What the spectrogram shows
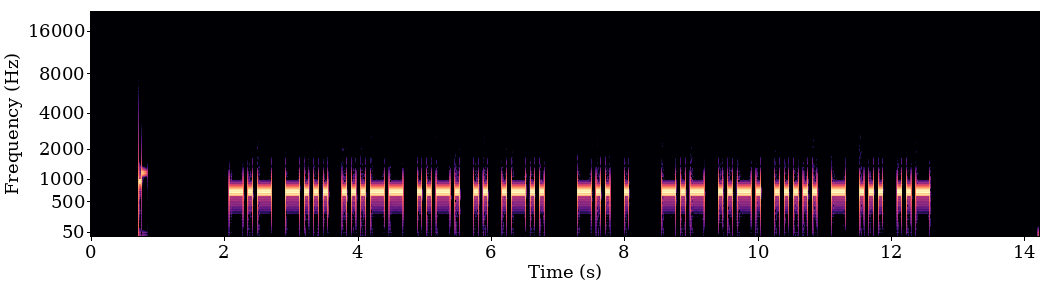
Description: Morse code, heard as a keyed tone, about 17 wpm, 700 Hz. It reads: KB3FIL DE KF5TSU
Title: USA Callsign DE Callsign - 6 Characters - 17wpm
